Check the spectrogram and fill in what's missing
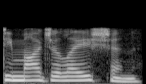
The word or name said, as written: demodulation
